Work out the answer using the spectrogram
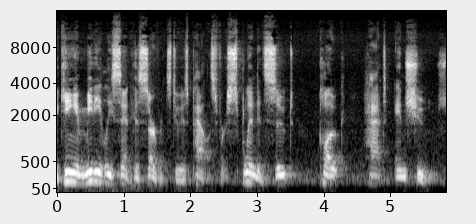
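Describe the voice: What fills the recording is plain reading aloud.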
